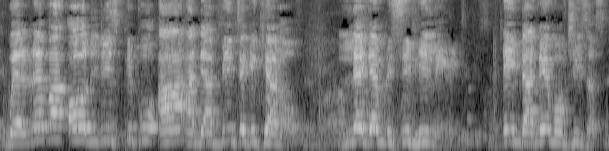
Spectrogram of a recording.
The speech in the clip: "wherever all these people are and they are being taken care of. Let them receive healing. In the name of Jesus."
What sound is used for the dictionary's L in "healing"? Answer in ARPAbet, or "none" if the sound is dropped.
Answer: L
